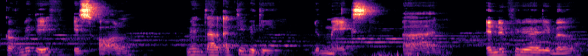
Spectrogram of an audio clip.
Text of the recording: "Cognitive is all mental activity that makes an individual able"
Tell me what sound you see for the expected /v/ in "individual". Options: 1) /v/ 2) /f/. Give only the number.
2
